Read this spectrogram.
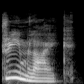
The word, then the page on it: dreamlike: British English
